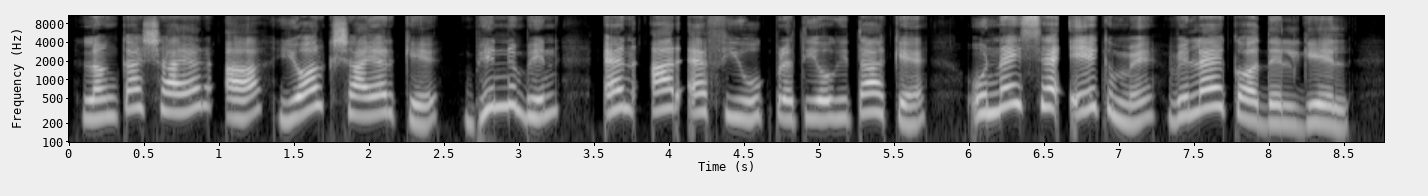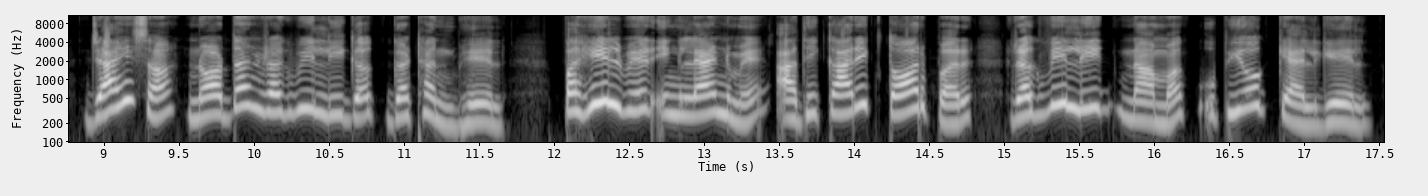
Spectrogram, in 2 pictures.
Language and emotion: Maithili, neutral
